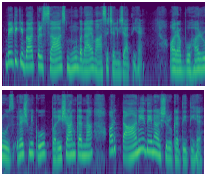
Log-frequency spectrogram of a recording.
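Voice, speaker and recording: A woman's voice: medium pitch, lively intonation, normal speed, dry recording, clean studio sound. A woman narrator reading a scripted moral family story.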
